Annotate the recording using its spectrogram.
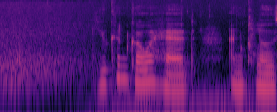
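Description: A woman speaks with animation, close to a microphone.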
